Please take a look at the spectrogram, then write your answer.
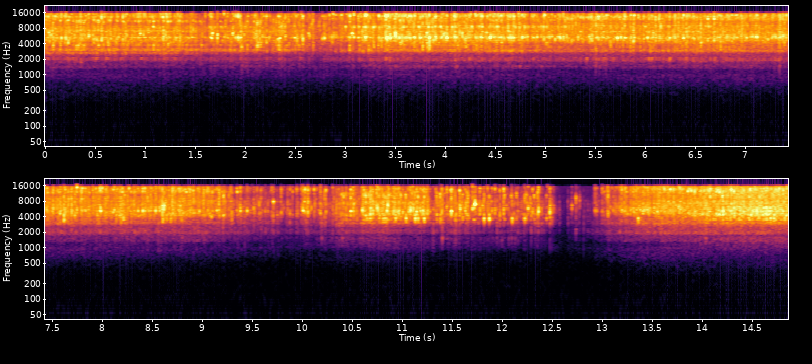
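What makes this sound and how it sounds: A hollow dried-cactus rainstick is held at an angle while long nails scratch and tap its ribbed surface. The result is a steady, bright, hissy rustle like falling rain or sizzling, with faint squeaky scrapes. It dips briefly near the end before resuming.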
